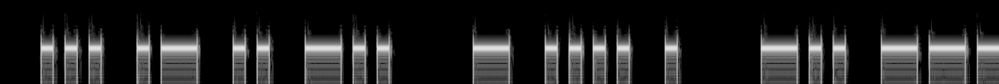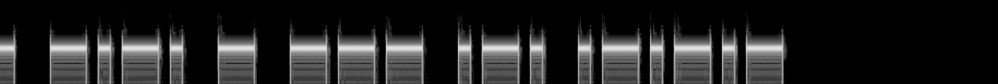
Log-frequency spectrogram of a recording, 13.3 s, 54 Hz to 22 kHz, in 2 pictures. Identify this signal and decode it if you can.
Morse code, heard as a keyed tone, about 15 wpm, 700 Hz. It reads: SAID THE DOCTOR.
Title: Sentences from Top 1500 Words 15wpm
